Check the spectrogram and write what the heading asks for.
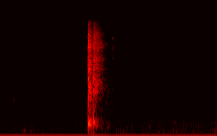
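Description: Near silence with a single short, sharp click or knock about a second in.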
